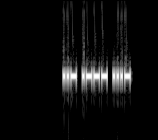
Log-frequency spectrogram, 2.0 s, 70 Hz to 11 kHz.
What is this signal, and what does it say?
Morse code, heard as a keyed tone, about 53 wpm, 700 Hz. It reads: UJV
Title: USA Call Sign Postfixes - 3 Letters 50wpm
